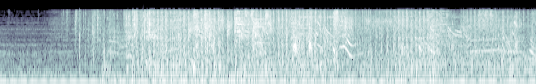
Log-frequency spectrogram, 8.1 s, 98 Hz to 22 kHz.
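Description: Gunfire in the Metal Gear Solid 2 video game, a dense run of rapid shots over a steady low hum, with voices talking over parts of the burst.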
